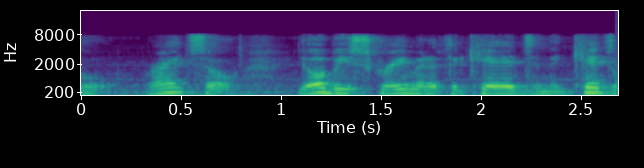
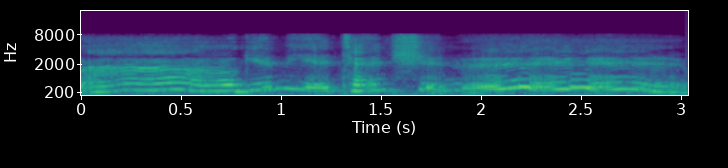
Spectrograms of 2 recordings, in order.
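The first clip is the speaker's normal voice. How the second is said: high, soft mocking whine; whiny attention seeker; 12 semitones higher, 5 dB quieter, much slower than usual. Mocking a kid whining for attention. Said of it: "you can't just go".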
